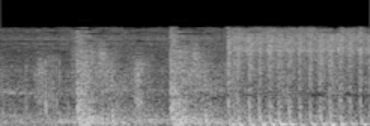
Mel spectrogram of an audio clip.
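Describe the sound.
Gunfire from robot men shooting at a pair fleeing on foot in a radio drama: loud, dense volleys of rattling shots that run almost continuously, with a few sharper bursts standing out.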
